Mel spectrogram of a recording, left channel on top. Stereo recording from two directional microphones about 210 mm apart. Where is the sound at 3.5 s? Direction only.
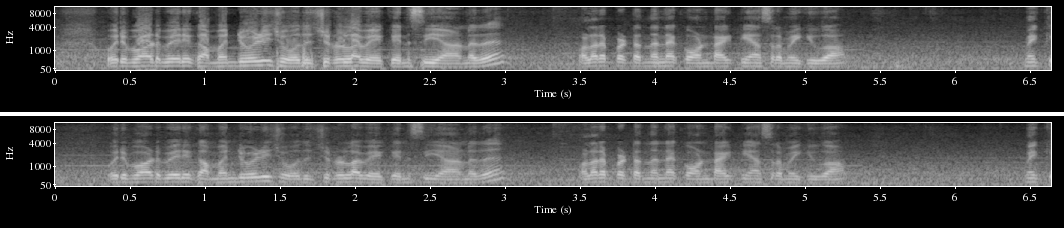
20° left (ahead or behind).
